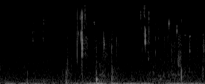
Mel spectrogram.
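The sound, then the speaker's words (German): Wet chewing with smacking lips, a run of irregular crunchy and squelchy mouth sounds at low volume, with no talking. “Ich, ich schmatz, aber es ist egal.”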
